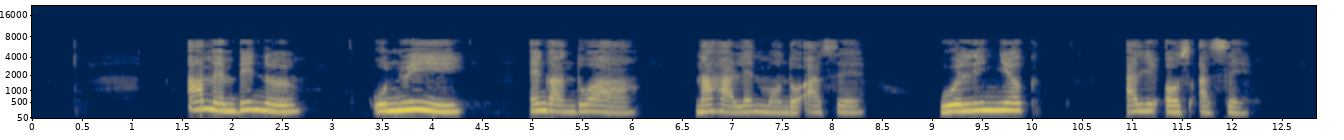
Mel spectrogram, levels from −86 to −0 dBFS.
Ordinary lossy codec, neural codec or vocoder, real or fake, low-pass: MP3, 32 kbps; none; real; 7.2 kHz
